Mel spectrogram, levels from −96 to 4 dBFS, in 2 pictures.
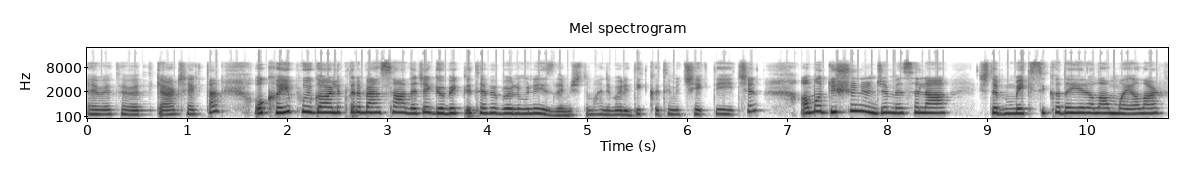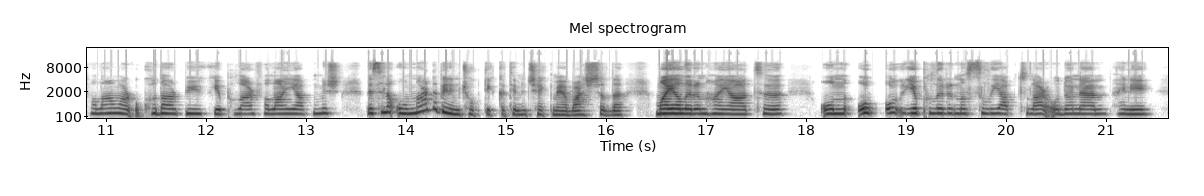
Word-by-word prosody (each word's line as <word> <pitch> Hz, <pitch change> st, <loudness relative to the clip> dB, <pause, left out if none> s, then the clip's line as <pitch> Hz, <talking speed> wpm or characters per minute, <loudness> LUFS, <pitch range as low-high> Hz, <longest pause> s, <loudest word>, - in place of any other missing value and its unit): evet, 215 Hz, +1 st, -3 dB
evet, 200 Hz, -1 st, -4 dB
gerçekten. 215 Hz, -, -1 dB, 0.3 s
O 265 Hz, +3 st, +6 dB
Kayıp 320 Hz, +4 st, +5 dB
Uygarlıklar'ı 295 Hz, -1 st, +4 dB
ben 290 Hz, 0 st, +5 dB
sadece 290 Hz, -1 st, +2 dB
Göbeklitepe 260 Hz, 0 st, +2 dB
bölümünü 245 Hz, 0 st, +2 dB
izlemiştim, 180 Hz, -3 st, -3 dB
hani, 200 Hz, -2 st, -6 dB
böyle 190 Hz, -1 st, -2 dB
dikkatimi 210 Hz, -1 st, -6 dB
çektiği 210 Hz, +1 st, -3 dB
için. 345 Hz, -, -5 dB, 0.4 s
Ama 295 Hz, +3 st, +2 dB
düşününce 315 Hz, -4 st, +4 dB
mesela, 275 Hz, 0 st, +2 dB, 0.3 s
işte, 275 Hz, -, +1 dB
Meksika'da 250 Hz, +4 st, +1 dB
yer 275 Hz, 0 st, +3 dB
alan 265 Hz, -1 st, +3 dB
Mayalar 255 Hz, +2 st, +1 dB
falan 255 Hz, +1 st, -4 dB
var. 235 Hz, -2 st, -1 dB
O -, -, -9 dB
kadar 245 Hz, -1 st, -3 dB
büyük 235 Hz, -1 st, -4 dB
yapılar 225 Hz, 0 st, -4 dB
falan 230 Hz, 0 st, -4 dB
yapmış. 235 Hz, +2 st, -5 dB, 0.3 s
Mesela 265 Hz, +5 st, +1 dB
onlar 250 Hz, +5 st, 0 dB
da 440 Hz, -2 st, -3 dB
benim 245 Hz, -8 st, +4 dB
çok 210 Hz, -1 st, -10 dB
dikkatimi 205 Hz, -1 st, -7 dB
çekmeye 195 Hz, -2 st, -4 dB
başladı. 195 Hz, -1 st, -3 dB, 0.3 s
Mayaların 240 Hz, 0 st, +6 dB
hayatı, 225 Hz, 0 st, -2 dB, 0.3 s
on 235 Hz, +1 st, 0 dB
o 260 Hz, 0 st, +2 dB
o 250 Hz, +1 st, 0 dB
yapıları 255 Hz, 0 st, -1 dB
nasıl 240 Hz, +1 st, -6 dB
yaptılar 230 Hz, -1 st, -5 dB
o 225 Hz, -1 st, -6 dB
dönem? 230 Hz, 0 st, -2 dB
Hani, 225 Hz, -1 st, -3 dB
240 Hz, 140 wpm, -23 LUFS, 220-265 Hz, 0.4 s, O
